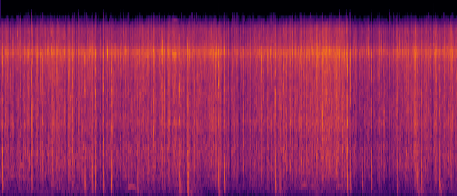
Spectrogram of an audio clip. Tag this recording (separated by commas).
Rain, Rain on surface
